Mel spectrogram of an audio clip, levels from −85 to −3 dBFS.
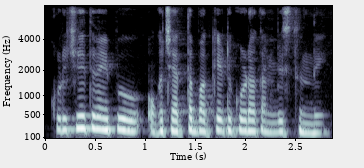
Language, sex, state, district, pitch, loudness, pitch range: Telugu, female, Telangana, Hyderabad, 195 Hz, -15 LUFS, 185-210 Hz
